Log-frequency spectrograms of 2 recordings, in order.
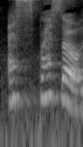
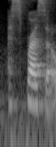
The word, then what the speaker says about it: espresso: Next, espresso. There is no X in espresso, and many native English speakers are guilty of creating an X here in this word, and it has no X, so espresso, one of my favorite things to drink.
